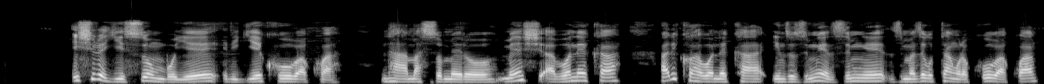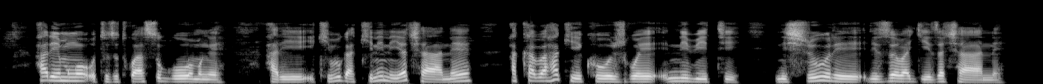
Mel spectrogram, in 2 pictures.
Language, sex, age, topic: Rundi, male, 50+, education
